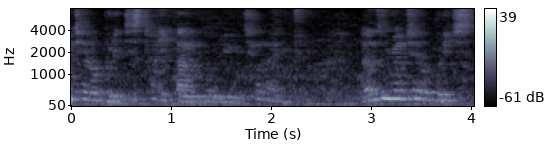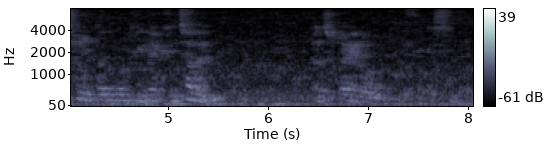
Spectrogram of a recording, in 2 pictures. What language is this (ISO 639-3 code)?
kor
